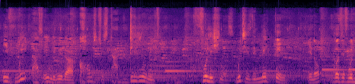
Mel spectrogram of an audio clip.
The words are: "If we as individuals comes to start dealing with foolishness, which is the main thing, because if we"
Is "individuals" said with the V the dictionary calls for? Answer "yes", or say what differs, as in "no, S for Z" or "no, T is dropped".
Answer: no, W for V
